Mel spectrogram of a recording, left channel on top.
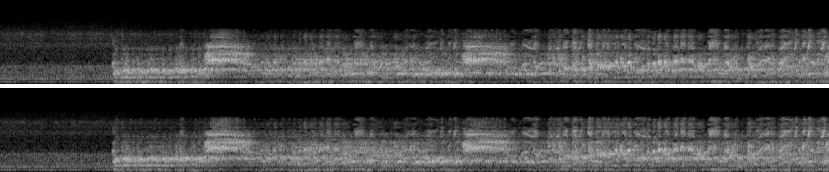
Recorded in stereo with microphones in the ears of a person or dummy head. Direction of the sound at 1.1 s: Centre (ahead or behind).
